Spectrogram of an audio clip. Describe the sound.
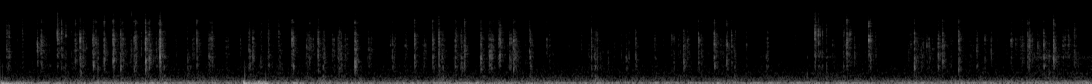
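Typing on a computer keyboard: many rapid, light key clicks in a steady stream that runs throughout without a real pause.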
